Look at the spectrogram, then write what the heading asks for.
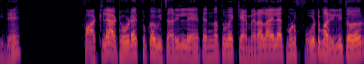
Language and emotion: Goan Konkani, angry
